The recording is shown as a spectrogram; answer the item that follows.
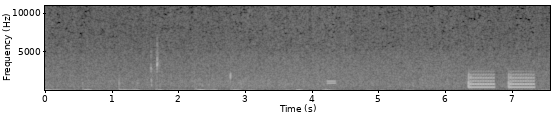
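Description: Telephone ringing heard while a call is placed: faint scattered clicks over soft hiss, then two short, steady ringing bursts near the end, with no voices.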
